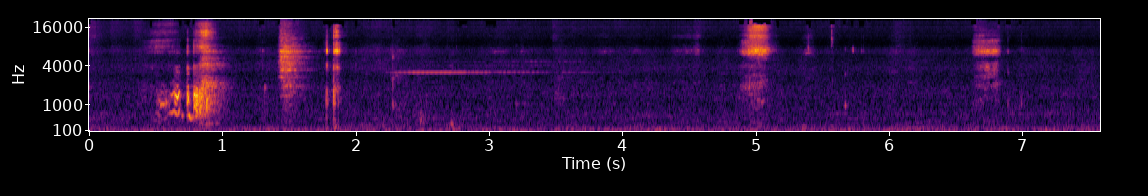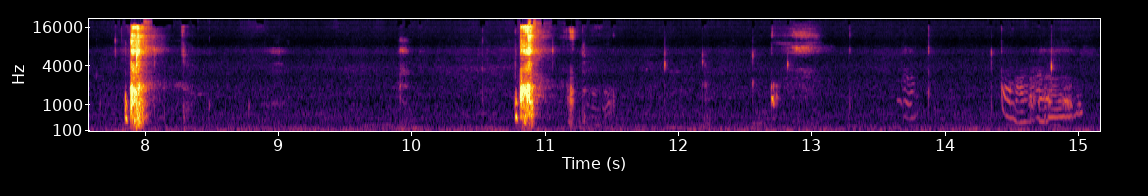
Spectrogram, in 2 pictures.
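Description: Two sharp, brief explosive bursts about three seconds apart in a quiet room, heard as small sneezes.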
